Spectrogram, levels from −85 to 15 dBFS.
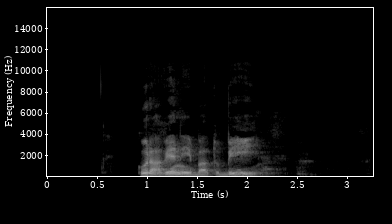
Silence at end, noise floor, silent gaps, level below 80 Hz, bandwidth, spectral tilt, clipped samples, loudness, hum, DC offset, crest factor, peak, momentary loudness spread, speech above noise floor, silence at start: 1.05 s; -79 dBFS; none; -78 dBFS; 10.5 kHz; -6 dB/octave; under 0.1%; -32 LUFS; none; under 0.1%; 22 dB; -14 dBFS; 8 LU; 48 dB; 0.9 s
